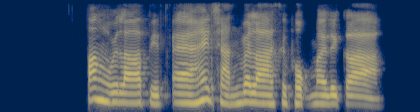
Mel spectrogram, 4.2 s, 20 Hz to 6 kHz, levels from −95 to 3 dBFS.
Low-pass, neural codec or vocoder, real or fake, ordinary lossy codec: 5.4 kHz; codec, 16 kHz, 4 kbps, X-Codec, HuBERT features, trained on balanced general audio; fake; none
